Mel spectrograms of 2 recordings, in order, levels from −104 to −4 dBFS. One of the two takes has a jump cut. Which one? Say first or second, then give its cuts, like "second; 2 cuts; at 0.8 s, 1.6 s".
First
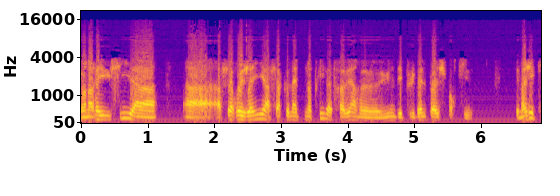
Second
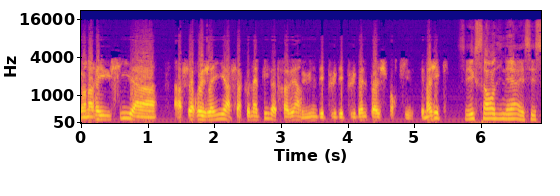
second; 6 cuts; at 1.4 s, 2.7 s, 3.3 s, 3.9 s, 5.0 s, 5.6 s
